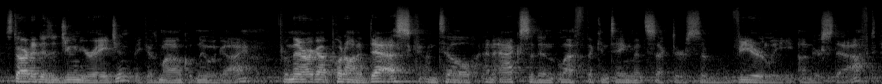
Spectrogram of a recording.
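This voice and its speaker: An actor playing a wry, jaded middle-aged government supervisor in a video game, rambling with sardonic asides. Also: male voice, low voice, normal speed, hardly any pauses, reverberant, noisy background, lightly acted. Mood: dry, grumbling. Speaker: containment sector supervisor. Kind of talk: video game cutscene acting.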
